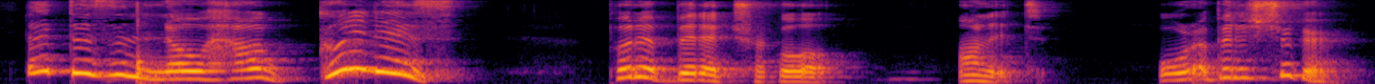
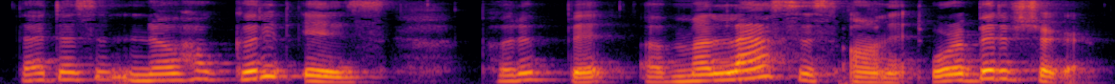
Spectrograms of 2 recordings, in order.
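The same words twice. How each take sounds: First: Yorkshire maid Martha. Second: A touch higher and louder, lighter Martha voice; Yorkshire maid Martha, milder. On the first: Martha urges Mary to eat her porridge, hearty and coaxing. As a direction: coax the child like a bossy country servant. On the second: Martha repeats her coaxing for the listener, lighter. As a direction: coax again, less hammed. Martha's line reread with molasses. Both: Acted.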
